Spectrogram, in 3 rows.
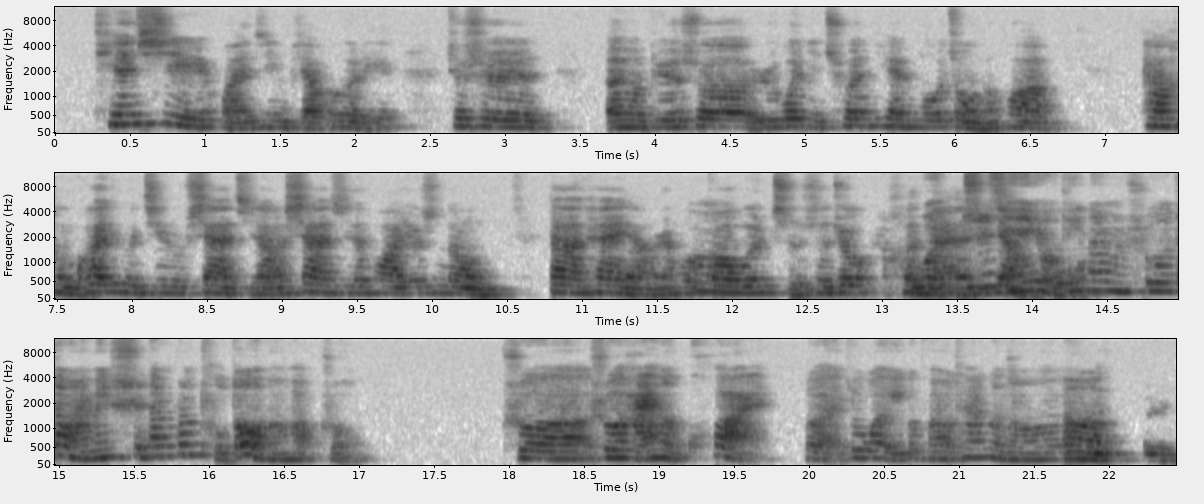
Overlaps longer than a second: present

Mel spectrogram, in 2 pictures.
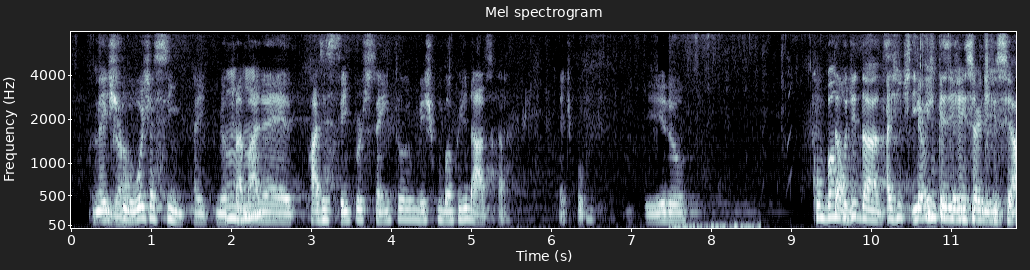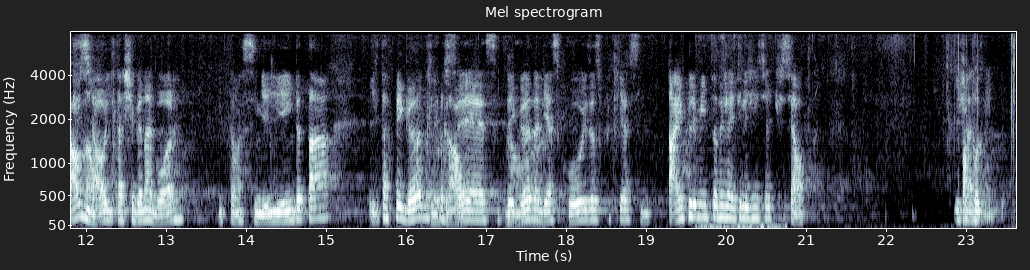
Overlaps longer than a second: present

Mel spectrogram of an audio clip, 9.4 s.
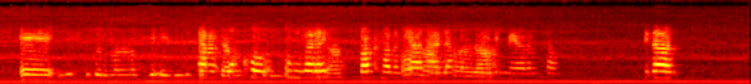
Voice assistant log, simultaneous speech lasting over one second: present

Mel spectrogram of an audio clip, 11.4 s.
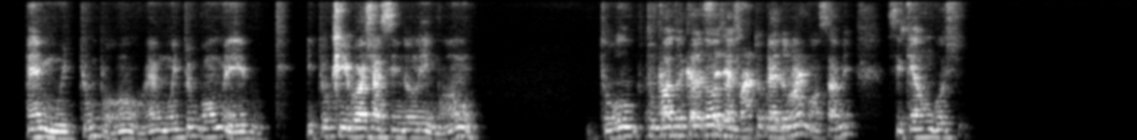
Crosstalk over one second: present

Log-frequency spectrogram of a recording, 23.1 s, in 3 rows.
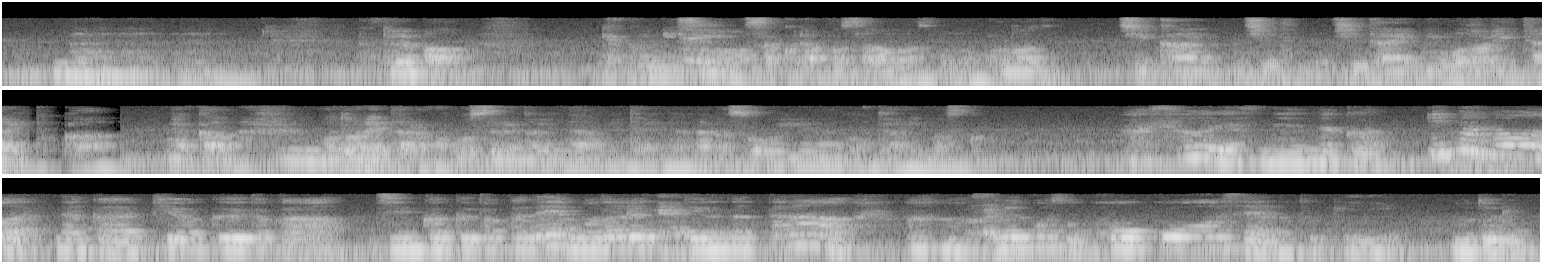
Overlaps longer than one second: none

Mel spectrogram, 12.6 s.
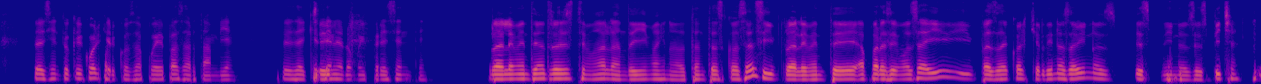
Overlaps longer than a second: none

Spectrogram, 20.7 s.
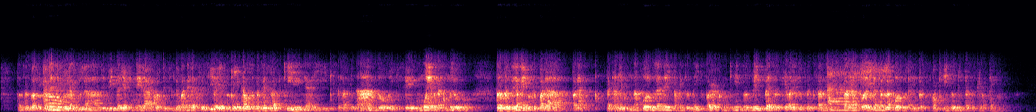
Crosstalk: present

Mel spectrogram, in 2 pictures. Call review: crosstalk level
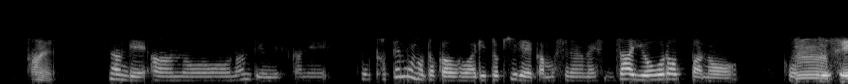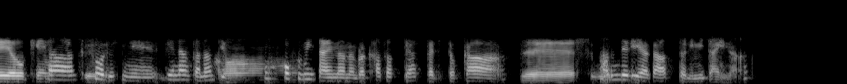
present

